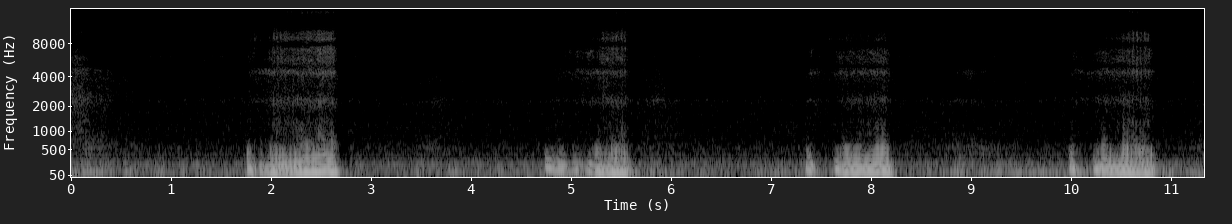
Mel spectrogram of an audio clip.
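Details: Dogs at play near midnight, around 11:30; four short, deep, grumbling growls come every two to three seconds, each rough and low with a faint buzzy edge, over quiet indoor hum.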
